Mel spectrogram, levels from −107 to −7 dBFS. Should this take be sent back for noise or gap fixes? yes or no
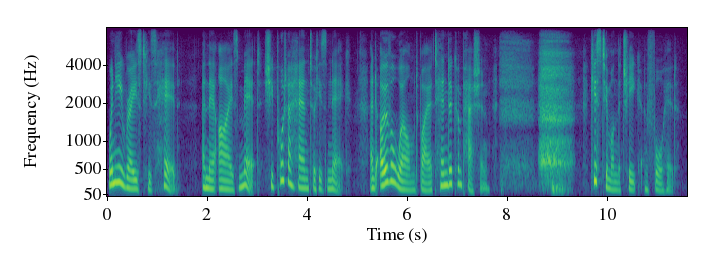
yes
